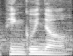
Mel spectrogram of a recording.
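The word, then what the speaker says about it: pingüino: Oh, pinguino.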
